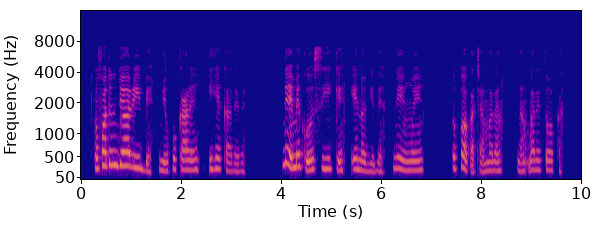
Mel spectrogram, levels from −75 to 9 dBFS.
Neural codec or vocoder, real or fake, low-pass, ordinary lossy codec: none; real; 7.2 kHz; none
